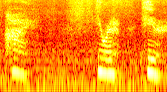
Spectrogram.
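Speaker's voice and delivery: distant, flat, creepy whispered monotone, drawn out. Mocking a horror-movie cliché, the speaker demonstrates a creepy distant monotone. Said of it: "that monotone kind of like distant thing".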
